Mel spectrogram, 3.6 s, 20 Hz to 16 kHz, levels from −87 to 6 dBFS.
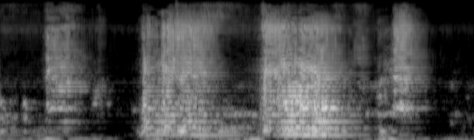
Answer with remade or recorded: remade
